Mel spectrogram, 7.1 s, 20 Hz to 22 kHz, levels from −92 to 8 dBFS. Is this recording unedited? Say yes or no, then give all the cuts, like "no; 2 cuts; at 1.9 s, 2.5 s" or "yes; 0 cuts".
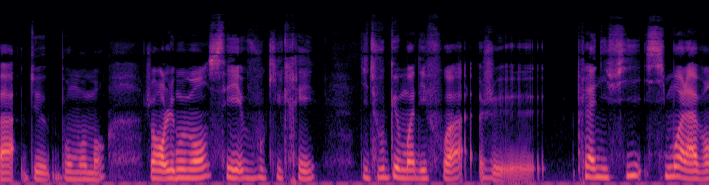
no; 1 cut; at 1.8 s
